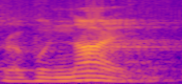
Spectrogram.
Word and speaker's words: Rabboni: Actually, it should be pronounced Rabboni, the accent on the last syllable, which means my teacher.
